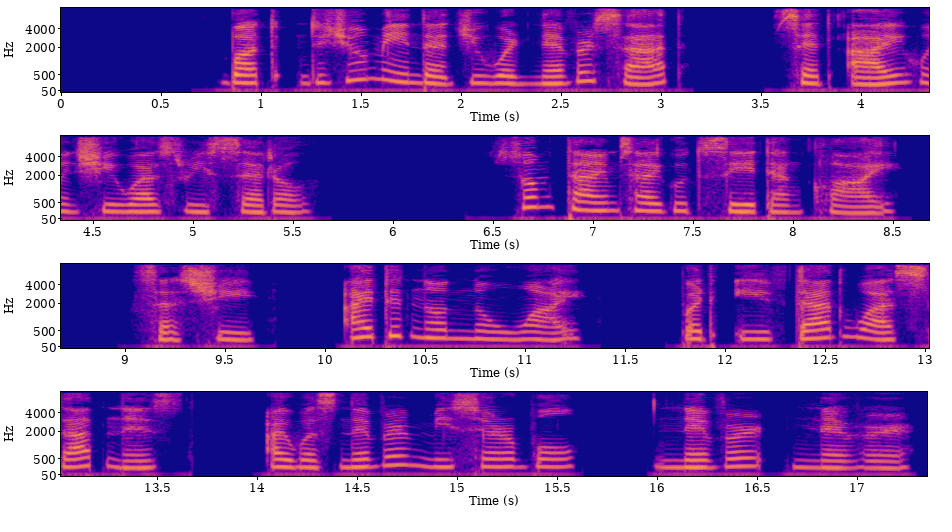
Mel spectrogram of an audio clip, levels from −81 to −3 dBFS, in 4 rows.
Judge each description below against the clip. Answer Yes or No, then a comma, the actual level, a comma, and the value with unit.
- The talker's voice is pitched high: Yes, high, 235 Hz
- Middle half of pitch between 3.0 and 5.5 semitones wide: No, narrow, 2.5 semitones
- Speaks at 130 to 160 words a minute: Yes, average, 140 wpm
